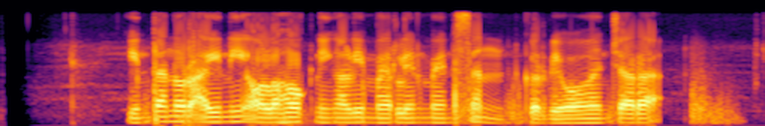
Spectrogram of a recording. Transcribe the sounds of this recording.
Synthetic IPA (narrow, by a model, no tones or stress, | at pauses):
ʔint̪anʊɾa̰iniʔɔ̰lɔɦɔk̚niŋalimɛrlɪnmɛnsənkərdiwawaɲt͡ʃaɾa̰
